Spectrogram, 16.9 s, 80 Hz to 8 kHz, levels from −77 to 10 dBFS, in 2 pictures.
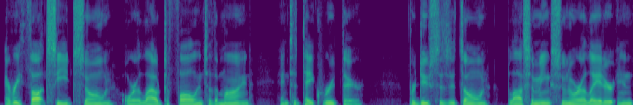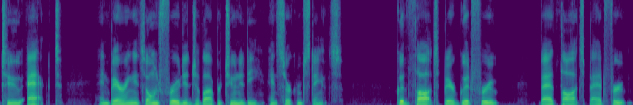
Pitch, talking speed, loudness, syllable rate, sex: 105 Hz, 155 wpm, -19 LUFS, 4.8 syllables/s, male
